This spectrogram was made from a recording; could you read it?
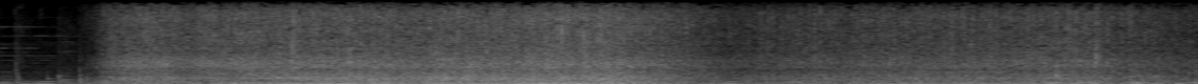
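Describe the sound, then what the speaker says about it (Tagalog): Heavy rain pours steadily over parts of La Trinidad, Benguet, where flooded roads ran like rivers, a dense loud roar of water starting abruptly and holding for several seconds with no talk. "inulan at binaha ang ilang bahagi ng Benguet ngayong araw"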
